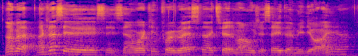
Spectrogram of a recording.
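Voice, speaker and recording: A man, a non-native French speaker, giving a loose, chatty software demo full of fillers and restarts. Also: mid-range voice, moderate pace. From immigrant to Canada. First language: not French. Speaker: presenter showing his editor setup. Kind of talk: casual live software demo. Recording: echoey room, faint noise, keyboard typing.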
